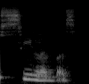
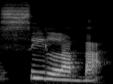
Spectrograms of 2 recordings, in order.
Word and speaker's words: sílaba: A própria palavra sílaba, sílaba, você observa que o si é a sílaba mais destacada, ela se destaca mais do que as outras.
